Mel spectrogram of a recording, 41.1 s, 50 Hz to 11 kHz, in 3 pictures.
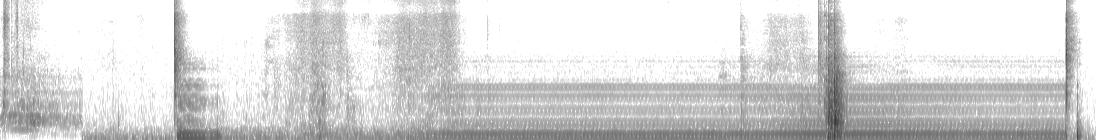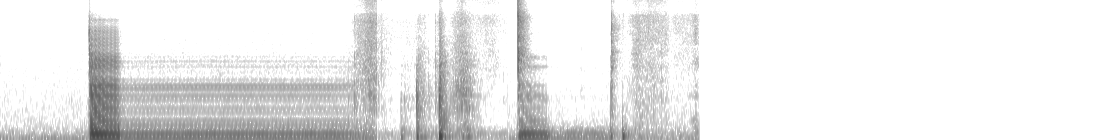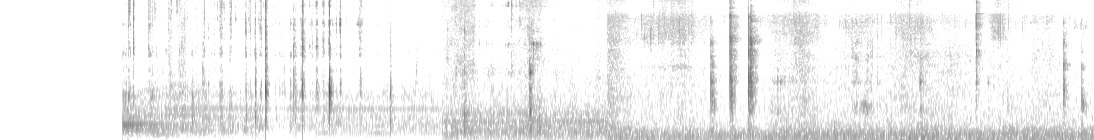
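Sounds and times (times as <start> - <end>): speaker amplifier buzzing hum: 1.9 - 13.6, 14.8 - 18.4, 20.1 - 21.6.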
